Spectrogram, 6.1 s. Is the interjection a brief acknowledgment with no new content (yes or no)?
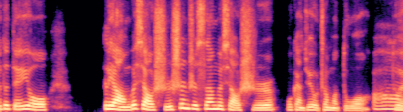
no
